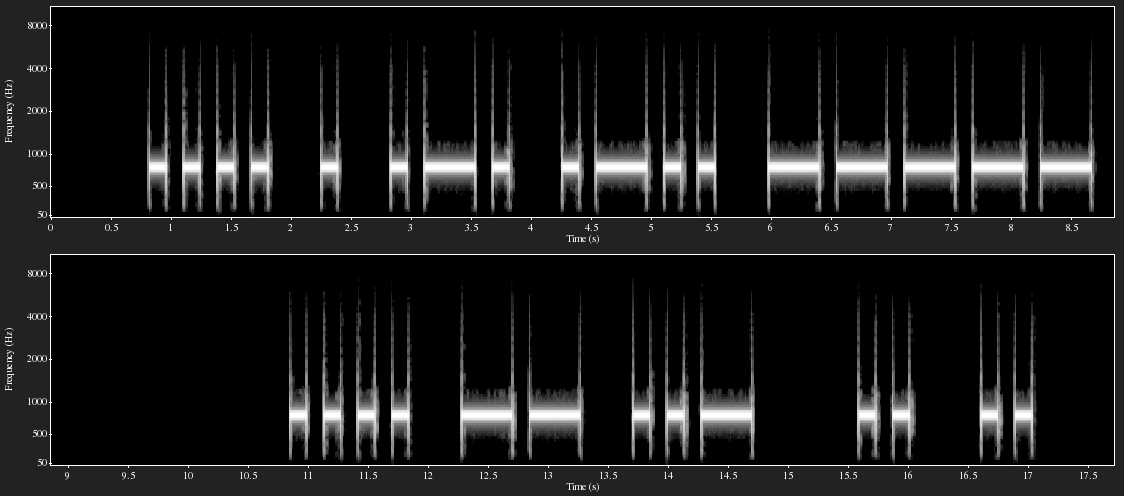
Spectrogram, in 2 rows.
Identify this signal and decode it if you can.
Morse code, heard as a keyed tone, about 8 wpm, 800 Hz. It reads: HERL0 HMUII
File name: 8wpm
